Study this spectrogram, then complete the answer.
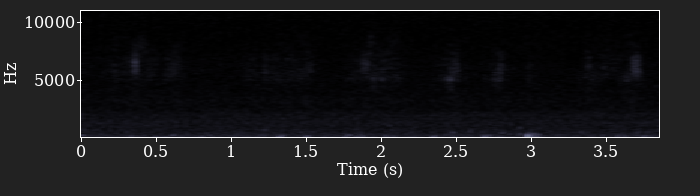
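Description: A marker squeaks faintly across paper.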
